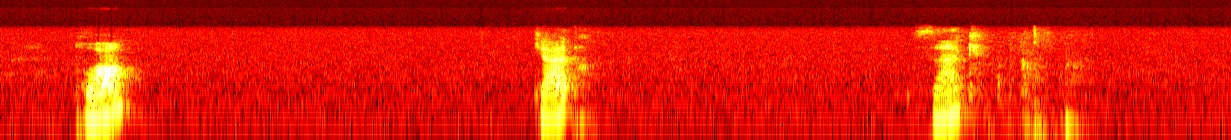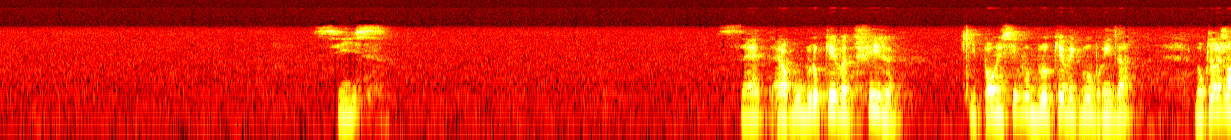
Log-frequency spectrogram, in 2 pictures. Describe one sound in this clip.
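An older woman speaks calmly and close by, in short phrases with long pauses.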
